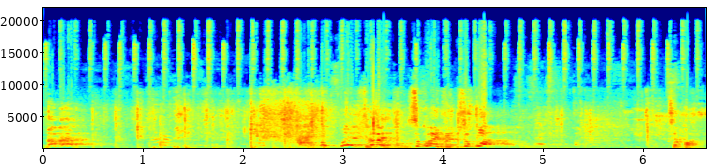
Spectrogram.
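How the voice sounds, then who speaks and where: Comic sketch: a man plays an excitable Cameroonian brother, high and animated in pitch, over background music. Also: takes it slowly, heavily acted. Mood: accusing. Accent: Cameroonian French. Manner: repeats commands, swings between pleading and shouting. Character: excitable man defending his brother, trying to calm a quarrel. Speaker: actor in a comedy sketch.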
